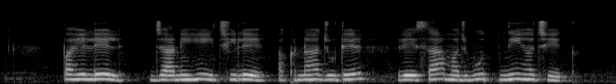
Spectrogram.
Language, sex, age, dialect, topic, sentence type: Magahi, female, 36-40, Northeastern/Surjapuri, agriculture, statement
